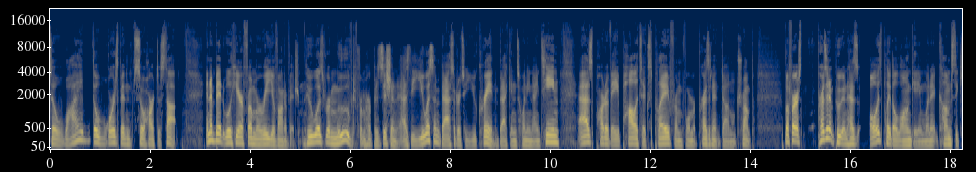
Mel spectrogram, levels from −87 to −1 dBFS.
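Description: From 6.14 s to 7.89 s a call bitrate drop makes the speech rough and muffled, fitting an encoder squeezed from 64 to 11 kbps. On a spectrogram the band above 8 kHz, reaching 20 kHz before, vanishes flat for 1.34 s, with blotchy texture below.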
